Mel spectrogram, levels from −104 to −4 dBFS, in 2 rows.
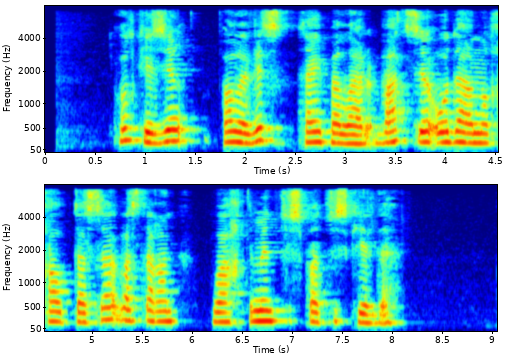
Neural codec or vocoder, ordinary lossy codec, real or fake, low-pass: none; AAC, 32 kbps; real; 7.2 kHz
